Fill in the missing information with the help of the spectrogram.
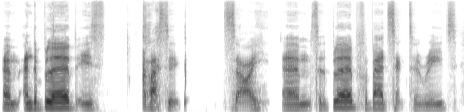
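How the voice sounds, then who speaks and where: A man's voice: mid-range voice, takes it slowly, a bit bright, dry recording. A man co-hosting a podcast in casual, bantering conversation. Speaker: podcast co-host.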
